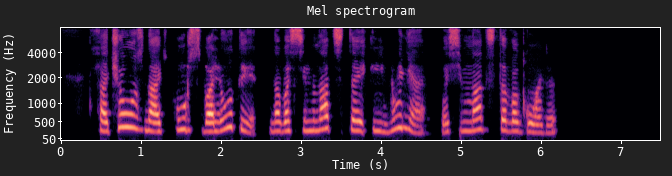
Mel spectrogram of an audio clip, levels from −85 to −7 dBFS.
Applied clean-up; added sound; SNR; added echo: neural mask model Resemble Enhance denoiser.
